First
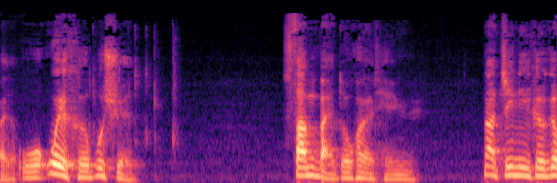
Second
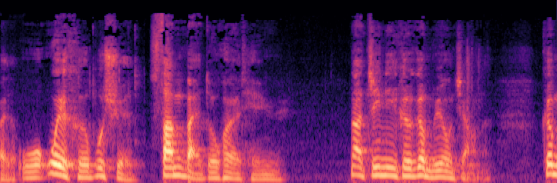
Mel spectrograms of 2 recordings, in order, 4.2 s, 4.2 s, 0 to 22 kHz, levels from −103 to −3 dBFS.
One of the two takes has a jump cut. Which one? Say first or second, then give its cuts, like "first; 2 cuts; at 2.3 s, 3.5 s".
second; 1 cut; at 1.1 s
